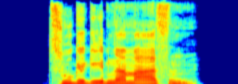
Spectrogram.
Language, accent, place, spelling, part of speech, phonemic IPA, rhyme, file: German, Germany, Berlin, zugegebenermaßen, adverb, /ˌtsuːɡəˌɡeːbənɐˈmaːsn̩/, -aːsn̩, De-zugegebenermaßen.ogg
- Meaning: admittedly (by the speaker's admission)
